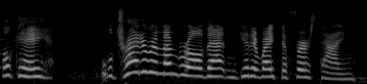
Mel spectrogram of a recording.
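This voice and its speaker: A woman voicing a tiny, excitable floating companion in a video game, speaking in a high, bouncy, eager way. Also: a little fast, exaggerated voice. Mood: chirpy.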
